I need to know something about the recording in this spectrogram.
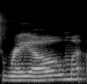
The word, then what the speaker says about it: Reaume: of pronouncing my name I let everyone know um that it's rayoma like a ray of sunshine and om um of electricity although my husband says that's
